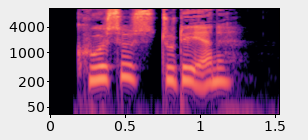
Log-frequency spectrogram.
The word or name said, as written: kursusstuderende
